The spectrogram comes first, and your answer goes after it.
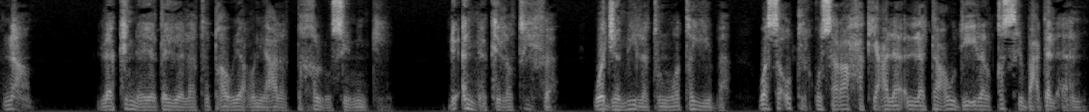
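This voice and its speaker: Deep, husky, solemn huntsman. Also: brisk, a bit bright, no room sound, studio quality, exaggerated voice. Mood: solemn regret. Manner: grave, solemn. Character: reluctant, kind-hearted huntsman, a grown man. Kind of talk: dubbed cartoon acting.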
